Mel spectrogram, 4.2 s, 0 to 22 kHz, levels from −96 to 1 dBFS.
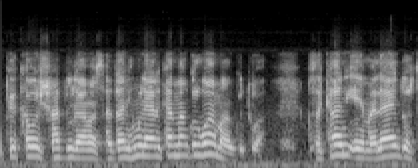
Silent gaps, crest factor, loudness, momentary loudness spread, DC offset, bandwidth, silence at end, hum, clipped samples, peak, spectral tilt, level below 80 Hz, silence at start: none; 18 dB; -18 LUFS; 13 LU; under 0.1%; 10.5 kHz; 0 s; none; under 0.1%; -2 dBFS; -2.5 dB/octave; -50 dBFS; 0.05 s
